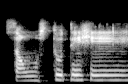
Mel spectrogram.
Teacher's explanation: ಸಂ ಬರುತ್ತೆ ಯಾಕಂದ್ರೆ ಮುಂದೆ ಸಾನುನಾಸಿಕ ಇದೆ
